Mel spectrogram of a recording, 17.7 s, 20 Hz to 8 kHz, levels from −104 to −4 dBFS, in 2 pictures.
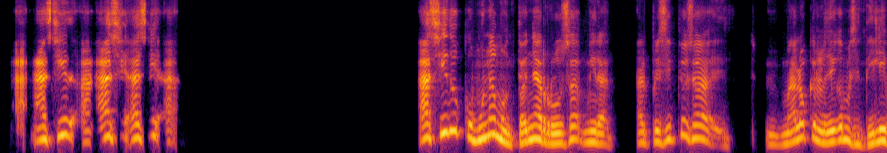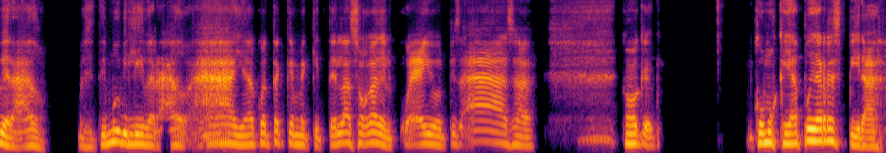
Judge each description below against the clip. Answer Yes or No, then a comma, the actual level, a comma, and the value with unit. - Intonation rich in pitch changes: Yes, wide, 6.6 semitones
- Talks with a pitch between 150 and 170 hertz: Yes, medium, 155 Hz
